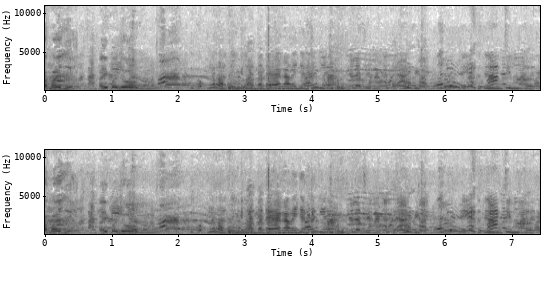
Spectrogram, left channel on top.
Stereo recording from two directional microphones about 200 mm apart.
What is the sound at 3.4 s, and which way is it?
Speech, centre (ahead or behind).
